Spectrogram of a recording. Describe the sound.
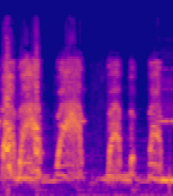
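A radio listener mimics a duck, giving a quick run of about six nasal, buzzy quacks in an uneven rhythm, fairly loud with no other sounds around them.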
